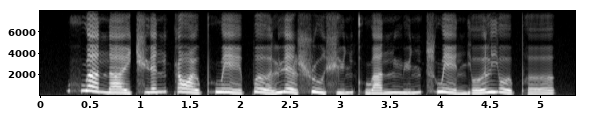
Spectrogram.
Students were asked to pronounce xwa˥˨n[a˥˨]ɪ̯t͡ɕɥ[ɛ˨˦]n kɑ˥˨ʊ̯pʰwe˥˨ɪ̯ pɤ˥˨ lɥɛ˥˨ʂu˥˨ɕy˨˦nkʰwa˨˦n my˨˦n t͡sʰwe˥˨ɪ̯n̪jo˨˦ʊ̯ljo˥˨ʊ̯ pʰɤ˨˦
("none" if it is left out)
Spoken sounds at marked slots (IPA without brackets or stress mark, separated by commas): a˨˩, ɛ˦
